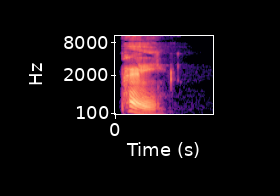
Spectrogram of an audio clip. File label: "Pay", Hebrew; hebrew introduction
